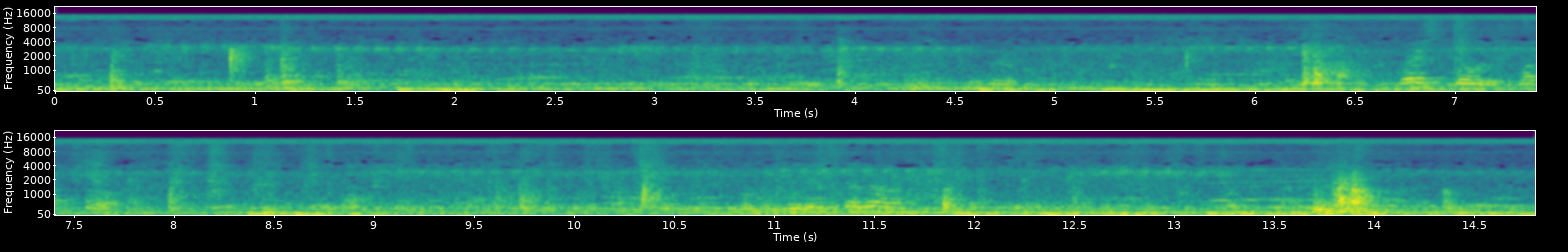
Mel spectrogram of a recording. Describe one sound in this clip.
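Pool balls clack sharply against each other.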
